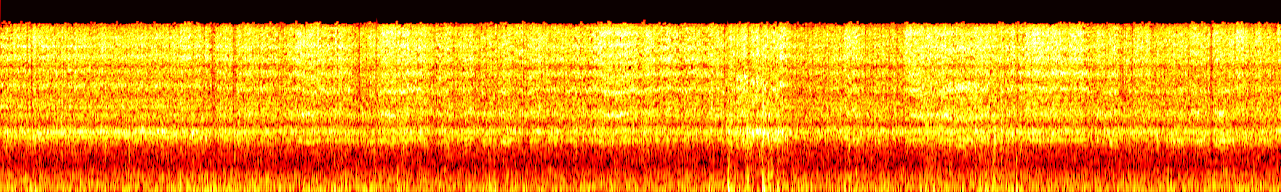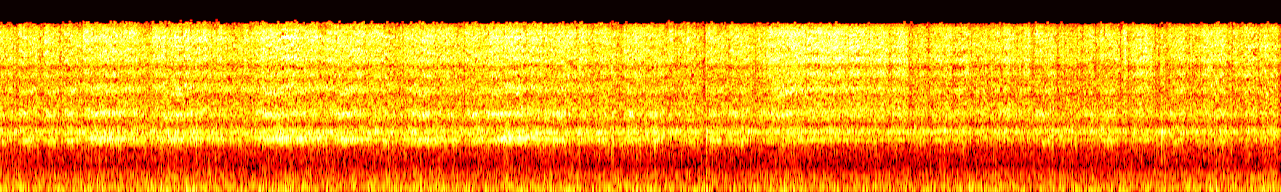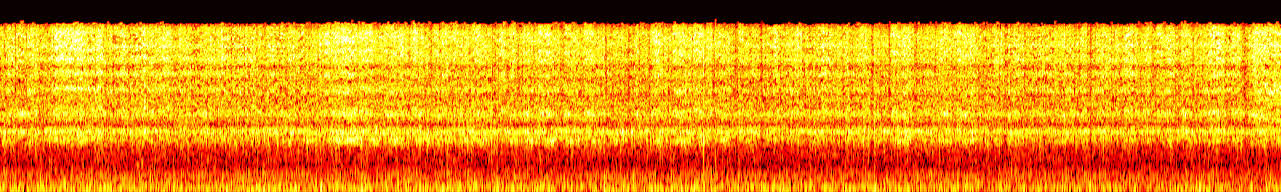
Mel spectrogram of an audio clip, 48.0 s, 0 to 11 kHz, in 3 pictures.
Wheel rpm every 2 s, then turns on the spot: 230, 230, 210, 210, 210, 220, 210, 210, 220, 220, 220, 220, 220, 210, 220, 220, 220, 220, 210, 220, 220, 220, 220, 210.
none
